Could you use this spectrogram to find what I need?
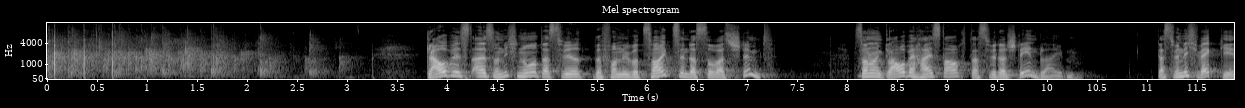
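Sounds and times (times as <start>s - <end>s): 
short round of applause: 0.0s - 3.4s
speech: 3.8s - 7.3s, 8.1s - 10.4s, 11.1s - 11.8s.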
